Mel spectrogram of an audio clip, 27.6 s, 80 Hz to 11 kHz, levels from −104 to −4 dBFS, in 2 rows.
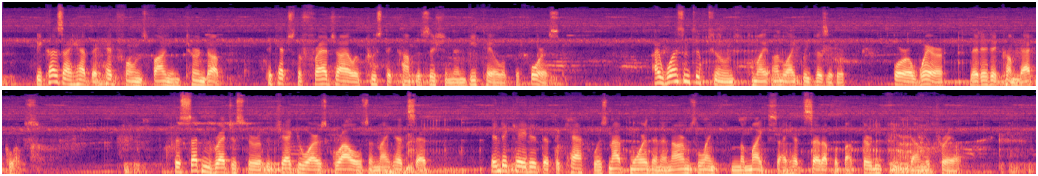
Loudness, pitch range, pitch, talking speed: -16 LUFS, 100-140 Hz, 115 Hz, 150 wpm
